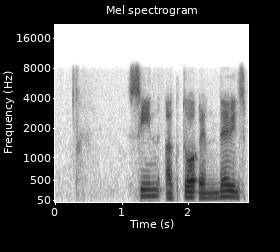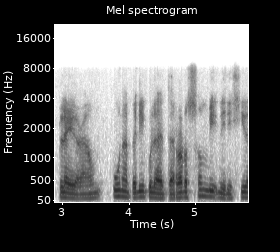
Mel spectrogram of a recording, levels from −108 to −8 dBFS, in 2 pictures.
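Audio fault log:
Throughout: Opus voice compression. The speech is plainly damaged by the codec. Nothing reaches above about 8.8 kHz, so the band stops at wideband and the top of the voice sounds muffled. The linear-prediction coder models each stretch of the vocal tract and spends few bits on the excitation. That coarse excitation makes the voice hoarse and slightly robotic, which points to SILK-only coding at a low bitrate, around 12 kbps.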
